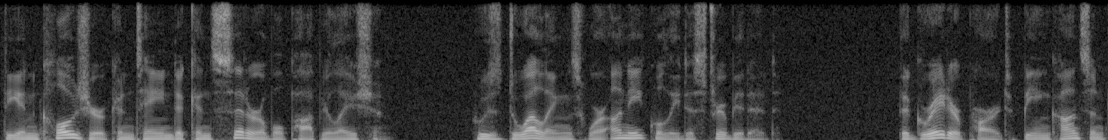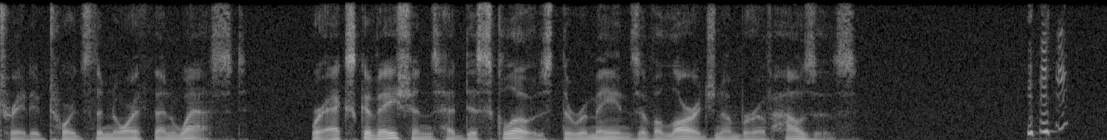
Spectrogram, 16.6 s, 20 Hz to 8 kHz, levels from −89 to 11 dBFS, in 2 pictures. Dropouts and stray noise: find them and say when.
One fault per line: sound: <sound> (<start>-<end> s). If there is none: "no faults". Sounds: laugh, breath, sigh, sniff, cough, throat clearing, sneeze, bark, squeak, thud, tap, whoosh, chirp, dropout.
sound: laugh (16.0-16.3 s)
